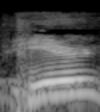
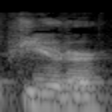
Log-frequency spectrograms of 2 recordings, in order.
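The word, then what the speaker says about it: Petr: Is it Peter? It's Pewter.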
